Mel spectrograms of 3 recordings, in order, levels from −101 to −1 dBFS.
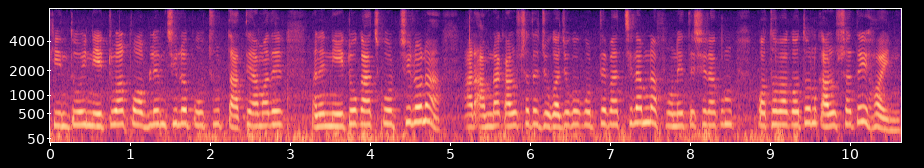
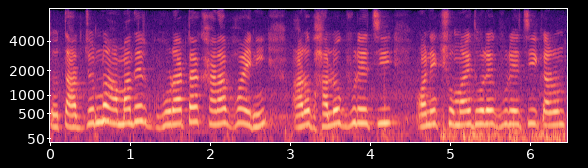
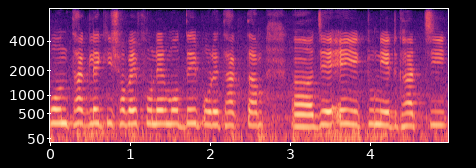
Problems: background sounds at intervals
